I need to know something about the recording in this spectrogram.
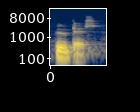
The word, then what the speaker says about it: buttes: इट्स नॉट बट, इट्स ब्यूटस. ठीक है. तो पिछले लेक्चर में मैं बट बोल रहा था, बट it's actually pronounce eight ब्यूटस.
